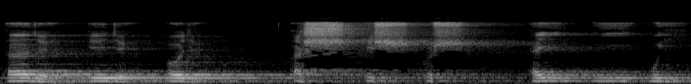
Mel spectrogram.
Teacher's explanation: Number 4 شجریہ. یہ منہ کے درمیان سے نکلتے ہیں. شجر کے معنی ہے منہ کے درمیان.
